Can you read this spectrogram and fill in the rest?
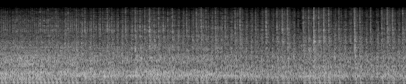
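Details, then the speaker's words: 1941 Ford 9N tractor: uneven loping idle with loose irregular knocking about three per second; idles rougher than earlier, not settling. "it's all too bad don't idle anywhere near as good as it did in the first couple flips I out of this thing basically now I mean if idling but you can tell it's not happening"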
